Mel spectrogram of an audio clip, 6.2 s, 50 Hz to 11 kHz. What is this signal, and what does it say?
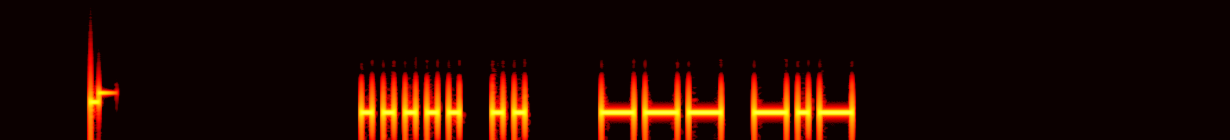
Morse code, heard as a keyed tone, about 22 wpm, 700 Hz. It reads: 5I OK
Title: Winter Field Day Exchanges Encore 22wpm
